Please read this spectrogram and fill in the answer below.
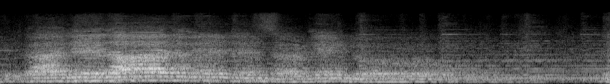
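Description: Chorus of boys' voices reciting a prayer together in unison, in a steady chant-like drone.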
